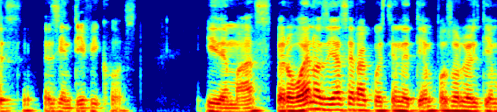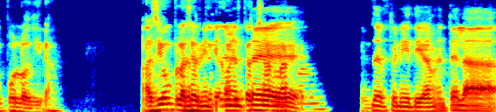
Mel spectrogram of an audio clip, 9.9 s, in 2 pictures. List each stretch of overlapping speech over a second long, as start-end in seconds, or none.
6.8-8.1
